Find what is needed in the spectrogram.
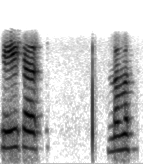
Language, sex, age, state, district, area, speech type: Hindi, female, 45-60, Uttar Pradesh, Mau, urban, conversation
